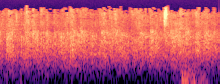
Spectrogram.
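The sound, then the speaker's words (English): Congregation clapping hands together during a church service, a soft, steady wash of applause that holds at an even level throughout. “Let's clap our hands together.”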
